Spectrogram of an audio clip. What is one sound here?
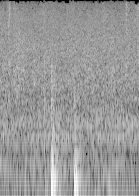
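Soft thumps come from hands handling a hairpiece.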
